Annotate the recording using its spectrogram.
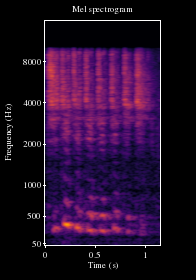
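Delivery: imitated chatter.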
